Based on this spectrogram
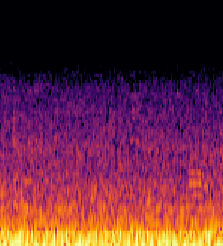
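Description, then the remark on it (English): A steady, deep engine rumble of a boat on the water at night, a continuous low drone with a faint wash of noise above it and no talking. “By his mercy, we are on this boat tonight.”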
